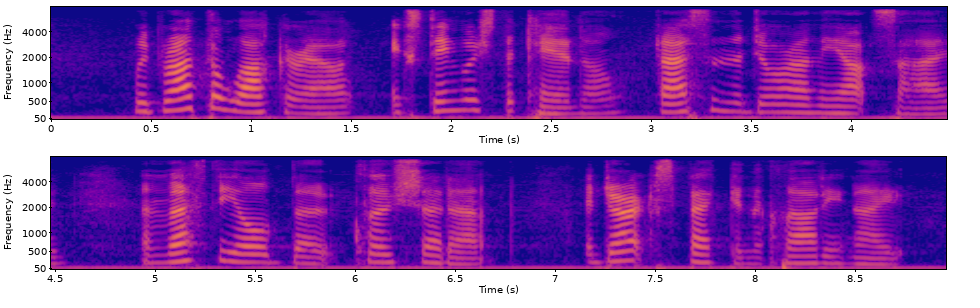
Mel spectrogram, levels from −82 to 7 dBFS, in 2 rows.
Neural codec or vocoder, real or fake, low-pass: codec, 44.1 kHz, 3.4 kbps, Pupu-Codec; fake; 7.2 kHz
